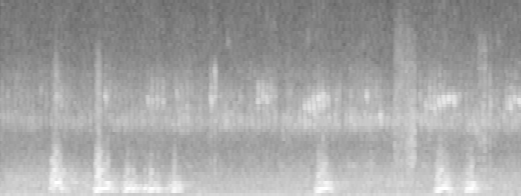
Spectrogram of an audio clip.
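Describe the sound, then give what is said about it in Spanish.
Dogs bark in short, scattered bursts: a quick cluster of yaps, then single barks after pauses, fairly faint against a quiet night background with no one talking. “Pero los animales siguieron ladre y ladre, y no nomás esa noche, sino todas las noches por más de un mes.”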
